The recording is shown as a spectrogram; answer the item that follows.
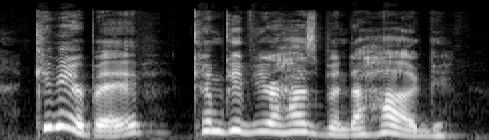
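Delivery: smarmy, goading tone. Narrator reading a scene where a husband calls his wife over, smarmy, provocative voice. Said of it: "In a smarmy, provocative voice".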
